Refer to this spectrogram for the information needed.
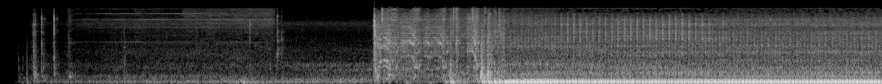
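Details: Harley motorcycle engine: after a few starter cranks it fires and settles into a steady idle with an even knock, roughly three per second; unusual motor sound, cause unclear.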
